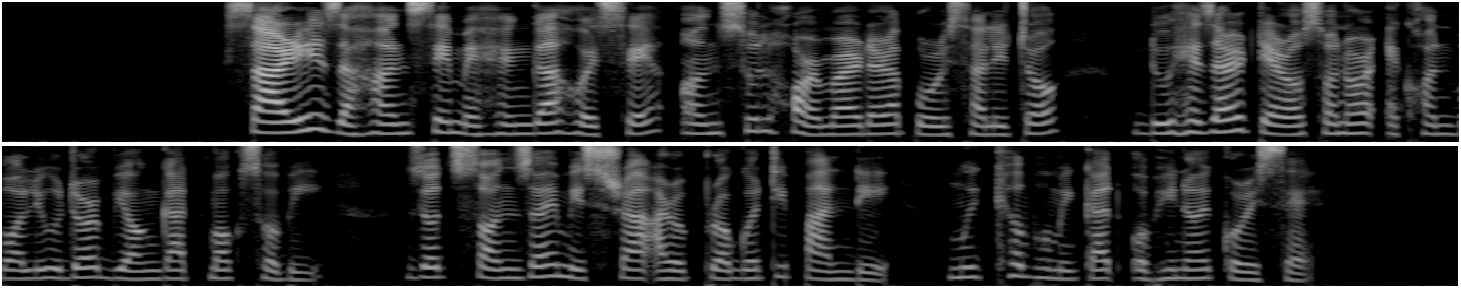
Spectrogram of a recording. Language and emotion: Assamese, neutral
